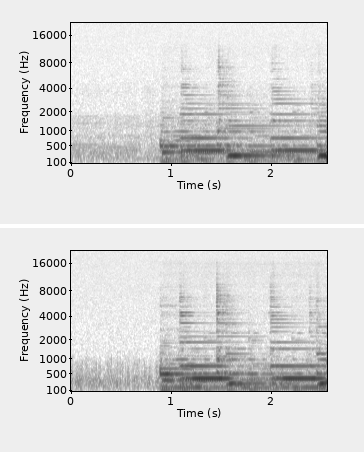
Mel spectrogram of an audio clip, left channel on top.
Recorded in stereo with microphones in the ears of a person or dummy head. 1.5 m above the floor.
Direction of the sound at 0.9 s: 80° right.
